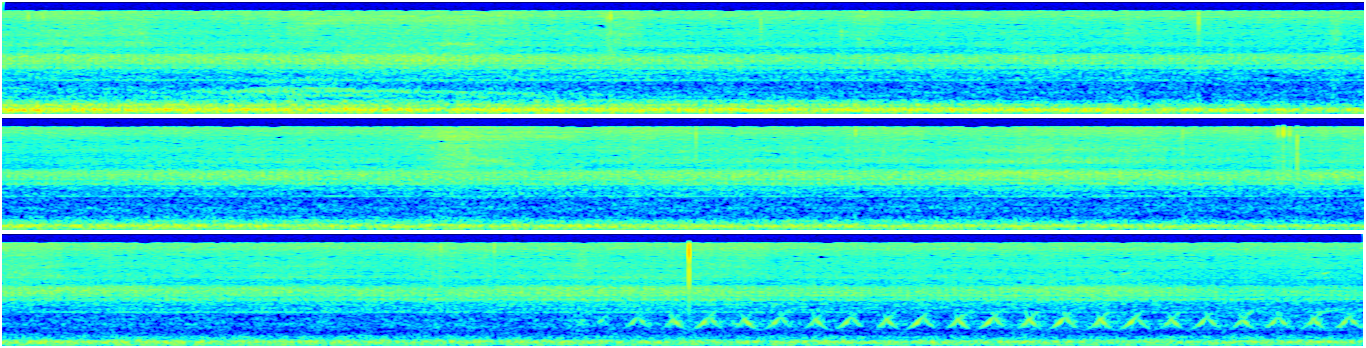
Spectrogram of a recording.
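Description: Shaheen-III missile's solid-fuel rocket motor heard from the ground as a deep rumble that slowly fades as the missile climbs away.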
